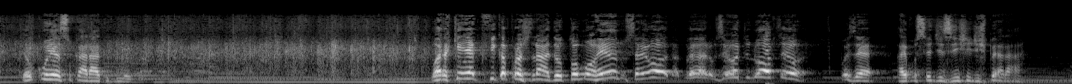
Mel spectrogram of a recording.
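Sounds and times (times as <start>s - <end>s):
audience applauding: 0.0s - 5.0s
speech: 0.2s - 1.6s, 4.3s - 10.4s.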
